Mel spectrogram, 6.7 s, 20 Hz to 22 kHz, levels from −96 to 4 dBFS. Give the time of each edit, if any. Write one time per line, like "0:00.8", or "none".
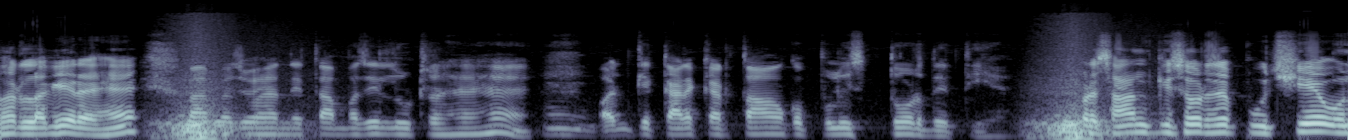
0:00.8
0:05.4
